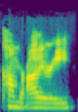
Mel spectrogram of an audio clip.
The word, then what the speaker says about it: camaraderie: You know, it's that camaraderie. I said that wrong, but. – No, you didn't.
